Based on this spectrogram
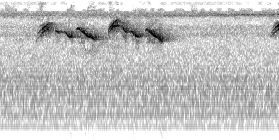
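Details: Green iora call used to attract birds: two linked runs of high whistles falling step by step, then a single rising note after a pause.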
